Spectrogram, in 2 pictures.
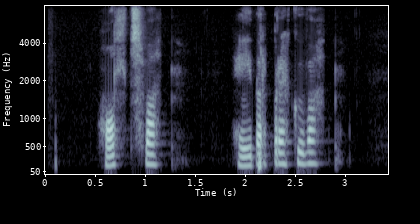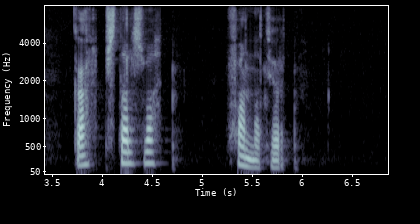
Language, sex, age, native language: Icelandic, female, 30-39, Icelandic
